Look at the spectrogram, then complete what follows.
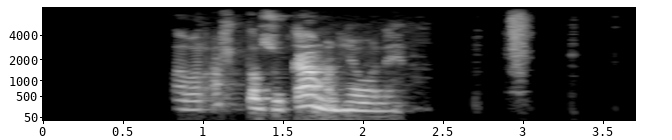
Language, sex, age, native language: Icelandic, female, 30-39, Icelandic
